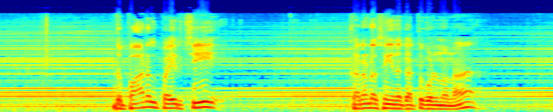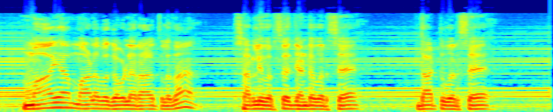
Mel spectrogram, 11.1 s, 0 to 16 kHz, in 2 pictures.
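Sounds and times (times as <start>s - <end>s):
held drone note: 0.0s - 11.0s.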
